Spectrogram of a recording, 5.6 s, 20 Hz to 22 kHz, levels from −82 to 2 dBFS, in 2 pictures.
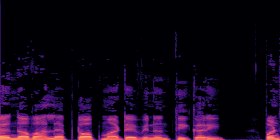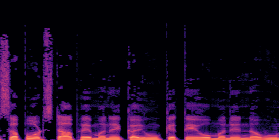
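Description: Speech runs throughout with plainly audible MP3 compression damage, likely from encoding at a low bitrate that fits about 48 kbps. The encoder discards weak frequency lines that flicker in and out between frames, giving a watery, swirly texture and chirpy sibilants. On a spectrogram the energy stops sharply at 18.4 kHz, with scattered holes and speckled on-off patches in the upper bands. The waveform shows consonant attacks smeared.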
